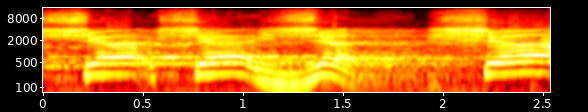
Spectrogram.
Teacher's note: ಸೊ ಈ ಒಂದು ಜ ಸೌಂಡಲ್ಲಿ ನಾಲಿಗೆ ಅಲ್ಲಿ ಗ್ಯಾಪ್ ಸ್ವಲ್ಪ ಲಿಟಲ್ ಬಿಟ್ ಗ್ಯಾಪ್ ಇರ್ತಕ್ಕಂಥದ್ದು. ನಾಲಿಗೆ ಪೂರ್ತಿ ಹಾರ್ಡ್ ಪ್ಯಾಲೆಟ್ಗೆ ಟಚ್ ಆಗಿಲ್ಲ, ಸ್ವಲ್ಪ ಮುಂಭಾಗಕ್ಕೆ, ಮುಂಭಾಗದ ಒಂದು ಹಾರ್ಡ್ ಪ್ಯಾಲೆಟ್ನ ಮಧ್ಯಭಾಗ ಬಿಟ್ಟು ಸ್ವಲ್ಪ ಮುಂಭಾಗಕ್ಕೆ ಶ ಶ ಜ ಶ ಅಲ್ಲಿ ವಾಯ್ಸ್ಲೆಸ್ ಆಗಿತ್ತು, ಜ ಜ ವಾಯ್ಸ್ ಇಡೋ ಸೌಂಡ್ ಆಗಿತ್ತು.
